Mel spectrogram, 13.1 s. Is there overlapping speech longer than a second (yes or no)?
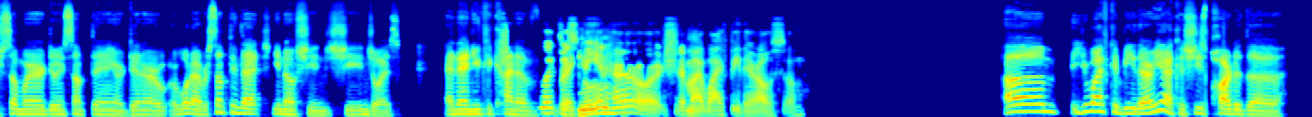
no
